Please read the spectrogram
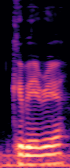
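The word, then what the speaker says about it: Cabiria: and then follow that up with Knights of I'm never going to pronounce it right. – Kiberia. – Yes, what you said.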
